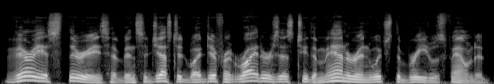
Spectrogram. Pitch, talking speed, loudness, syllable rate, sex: 120 Hz, 220 wpm, -18 LUFS, 5.6 syllables/s, male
